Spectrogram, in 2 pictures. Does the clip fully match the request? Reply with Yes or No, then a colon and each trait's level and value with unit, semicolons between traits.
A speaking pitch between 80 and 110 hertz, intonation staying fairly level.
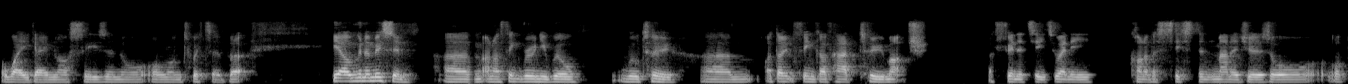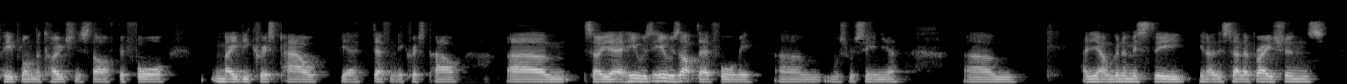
No: low, 120 Hz; narrow, 1.9 semitones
